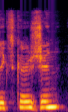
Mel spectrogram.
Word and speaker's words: excursion: Let me call your attention to the fact that both version and excursion are pronounced with a j rather than sh. Some people say excursion, which is wrong. It should be excursion and version.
